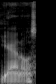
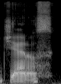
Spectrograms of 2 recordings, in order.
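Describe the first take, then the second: First: The name begins with a Y sound. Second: The name begins with a J sound. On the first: "If it's pronounced as a Y" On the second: "do you pronounce the J"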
